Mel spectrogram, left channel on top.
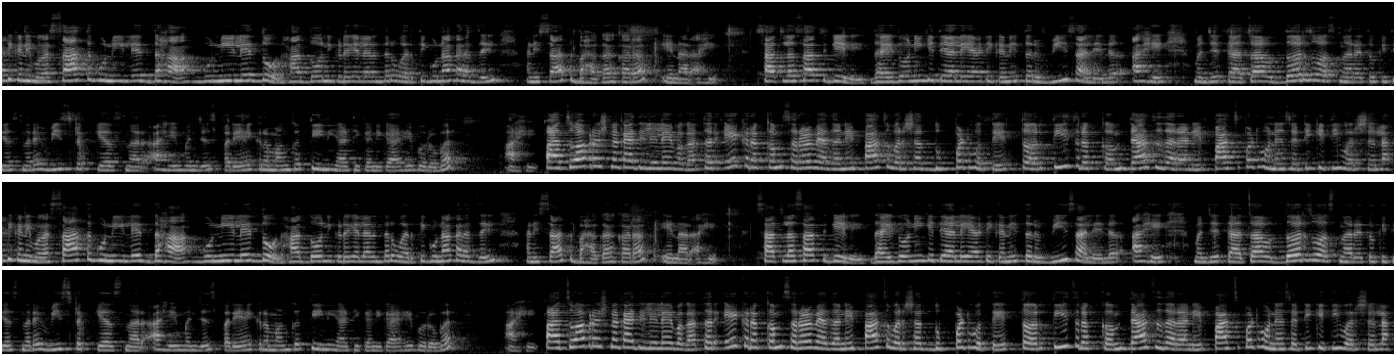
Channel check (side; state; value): both; normal; correlation 0.13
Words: बघा 7 गुणिले 10 गुणिले 2, हा 2 इकडे गेल्यानंतर वरती गुणाकारात जाईल, आणि 7 भागाकारात येणार आहे. 7ला 7 गेले, 10 दोन्ही किती आले या ठिकाणी, तर 20 आलेलं आहे. म्हणजे त्याचा दर जो असणार आहे तो किती असणार आहे, 20% असणार आहे. म्हणजेच पर्याय क्रमांक 3 या ठिकाणी काय आहे, बरोबर आहे. 5वा प्रश्न काय दिलेला आहे बघा, तर एक रक्कम सरळ व्याजाने 5 वर्षात दुप्पट होते, तर तीच रक्कम त्याच दराने 5 पट होण्यासाठी किती वर्ष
